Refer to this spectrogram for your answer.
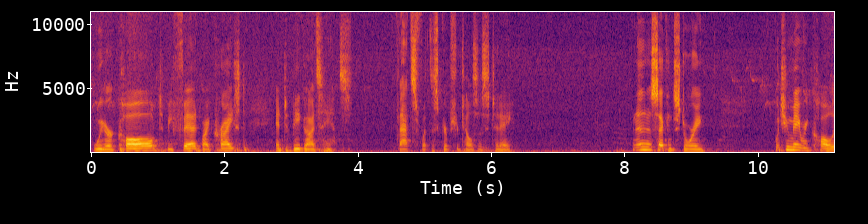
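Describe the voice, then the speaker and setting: An older woman preaches at an outdoor lectern, holding a microphone close. She tells simple stories in a plain conversational way. She slows deliberately on the phrases she wants to land. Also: sits low, darkish tone. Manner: storytelling sermon with slowed emphatic phrases. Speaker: pastor. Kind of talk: sermon. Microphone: handheld microphone.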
